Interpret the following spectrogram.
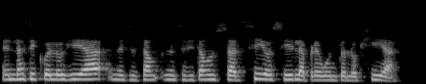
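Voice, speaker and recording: A woman with a normal speaking voice, a fairly high pitch, fairly even intonation and a moderate pace. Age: 40s. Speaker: psychologist. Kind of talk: panel talk.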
